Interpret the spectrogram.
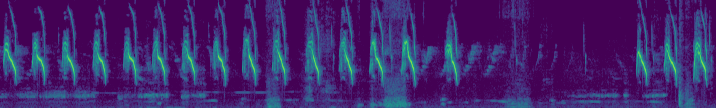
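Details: Small chicks of local chicken give a long run of high, downward-sweeping peeps, a brief gap with soft rustling, then the chirping starts again.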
